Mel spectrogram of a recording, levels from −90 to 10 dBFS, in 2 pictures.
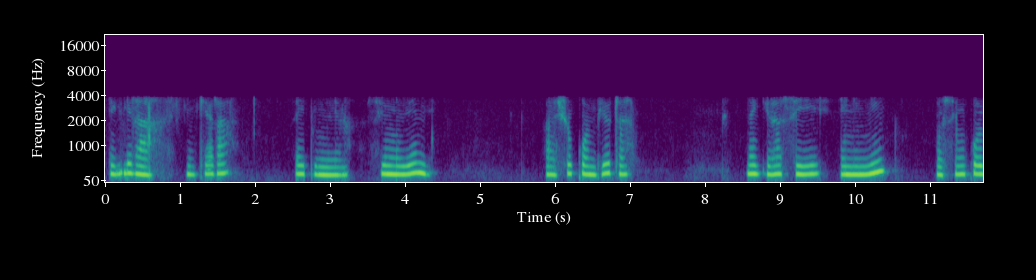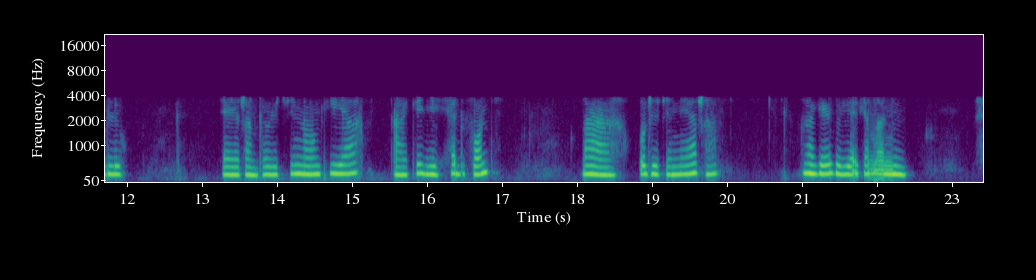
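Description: The whole clip passes through the AMR narrowband mobile codec. Nothing above 4 kHz survives, so the speech sounds thin and boxed in. The voice model runs short of bits. It comes out plainly buzzy and synthetic, which fits the 7.4 kbps mode.

AMR bit errors strike three times: 3.12 to 3.23 s, 15.08 to 15.30 s just after "oo nkiya", and 21.90 to 22.08 s. A few percent of the weakly protected bits flip. Pitch and level hold, but the voice turns briefly hoarse, scratchy and gargly.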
